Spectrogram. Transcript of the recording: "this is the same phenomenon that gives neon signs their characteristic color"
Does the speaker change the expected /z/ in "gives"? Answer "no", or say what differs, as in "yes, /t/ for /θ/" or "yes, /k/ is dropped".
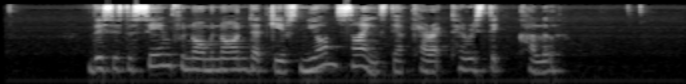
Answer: yes, /s/ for /z/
